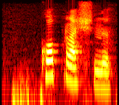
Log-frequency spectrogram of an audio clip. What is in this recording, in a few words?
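"копрасьны" Komi, female; audio dict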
